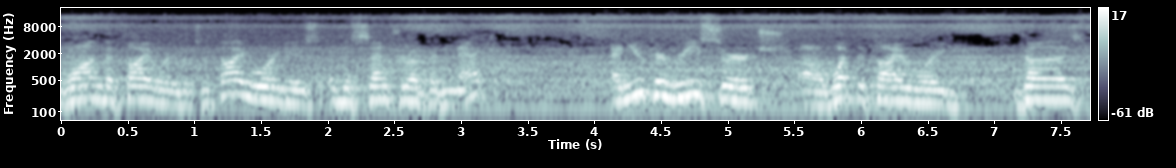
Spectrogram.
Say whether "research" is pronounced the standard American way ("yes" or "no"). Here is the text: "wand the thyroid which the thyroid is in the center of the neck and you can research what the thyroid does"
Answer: yes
